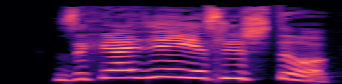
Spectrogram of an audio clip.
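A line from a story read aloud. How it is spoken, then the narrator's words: Shouted after someone. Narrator (Russian): крикнула вдогонку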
